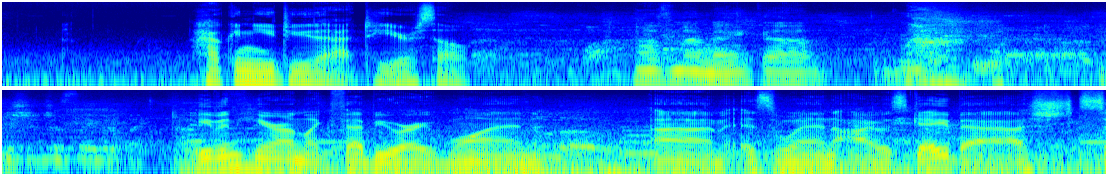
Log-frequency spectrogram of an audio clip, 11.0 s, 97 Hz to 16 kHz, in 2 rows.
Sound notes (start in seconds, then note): 2.3 party sounds; 4.3 laughs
